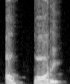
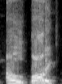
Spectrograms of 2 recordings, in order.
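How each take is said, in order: First: The L sound is dropped into the next letter. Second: The L sound is clearly pronounced. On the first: The speaker calls it right. "Lamnya hilang hurufnya" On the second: The speaker calls it wrong. "bukan al-tariq"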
